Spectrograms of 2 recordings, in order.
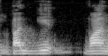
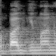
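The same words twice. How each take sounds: First: भाग्यवान ending in "-vaan"; correct form. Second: भाग्यमान ending in "-maan"; incorrect form. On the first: Teacher giving the correction, भाग्यवान with "-vaan". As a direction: say भाग्यवान with v in the last syllable. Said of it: "भाग्यवान होगा". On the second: Teacher rejecting the error, भाग्यमान with "-maan". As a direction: say भाग्यमान with an m before the last vowel. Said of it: "तो ये तो अशुद्धि है". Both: Shown as a demonstration.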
